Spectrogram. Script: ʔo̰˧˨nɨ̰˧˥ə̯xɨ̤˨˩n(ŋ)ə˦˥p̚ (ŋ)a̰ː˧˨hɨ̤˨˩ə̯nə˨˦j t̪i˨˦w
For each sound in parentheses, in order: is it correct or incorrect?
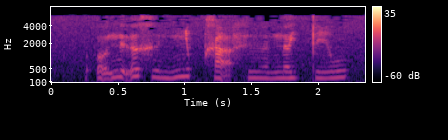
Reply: incorrect, incorrect

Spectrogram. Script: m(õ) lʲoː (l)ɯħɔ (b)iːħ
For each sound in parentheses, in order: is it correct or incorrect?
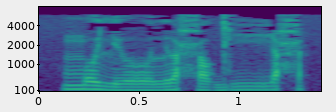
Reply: incorrect, correct, incorrect

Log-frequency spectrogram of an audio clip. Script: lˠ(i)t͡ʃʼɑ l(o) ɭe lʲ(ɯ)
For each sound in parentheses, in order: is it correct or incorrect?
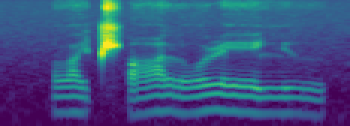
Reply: incorrect, correct, correct

